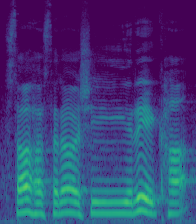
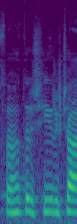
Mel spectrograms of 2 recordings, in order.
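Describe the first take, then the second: First: The second word has a kh sound with an added e. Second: The second word has an sh sound. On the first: This is how the mantra is recited in this tradition. "मंत्र के क्रम में ... एकार घटित उच्चारण" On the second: This is how ordinary people say it. "सामान्य लोग"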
